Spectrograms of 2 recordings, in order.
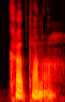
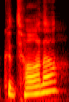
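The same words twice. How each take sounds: First: It is said with a Japanese pronunciation. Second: It is said with an English pronunciation. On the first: "in Japanese they would pronounce it more like katana" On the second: "You say it like that"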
